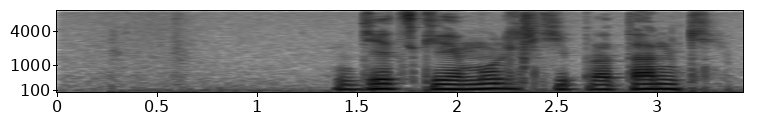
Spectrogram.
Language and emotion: Russian, neutral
